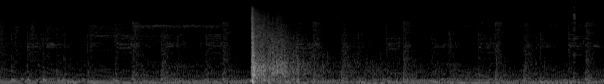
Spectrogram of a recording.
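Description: A single loud rifle shot about two and a half seconds in, with a short fading tail, over background music.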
